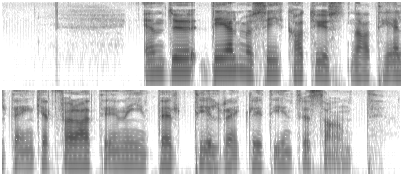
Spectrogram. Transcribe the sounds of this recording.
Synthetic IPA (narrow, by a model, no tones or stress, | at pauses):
ɛnd̪eːlmɵsiːkhaʈʰʏst̪nat̪heːlt̪ɛŋkəlt̪fœɾat̪̚d̪ɛæɪnt̪ət̪ʰɪlːɾɛkːlɪt̪ɪnt̪ɾəsa̰nt̪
